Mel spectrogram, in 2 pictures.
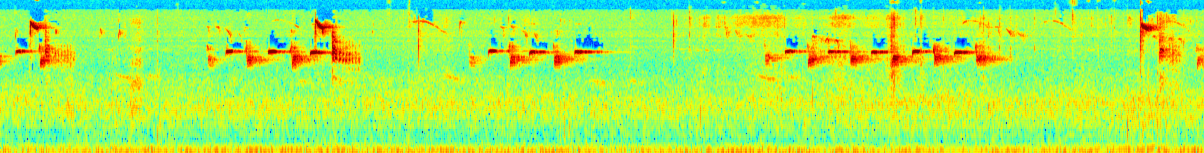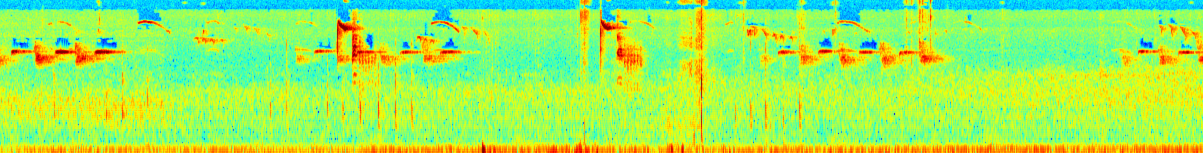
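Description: Songbirds singing in a pine forest: one bird repeats a short phrase of several quick high notes every couple of seconds, with other thin high chirps between. A steady low rumble runs underneath, growing louder in the second half, with a few sharp clicks.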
